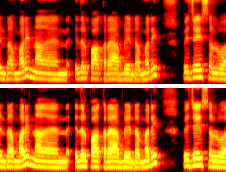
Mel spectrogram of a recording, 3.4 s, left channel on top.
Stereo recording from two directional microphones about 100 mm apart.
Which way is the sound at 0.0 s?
40° right (ahead or behind).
